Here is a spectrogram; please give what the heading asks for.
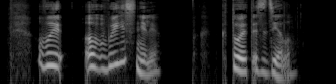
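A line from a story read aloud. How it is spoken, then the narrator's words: Sobbing question. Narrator (Russian): Сквозь всхлипывание спросила мама Джо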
